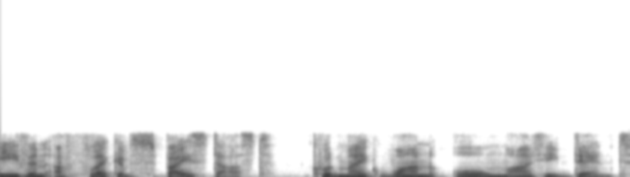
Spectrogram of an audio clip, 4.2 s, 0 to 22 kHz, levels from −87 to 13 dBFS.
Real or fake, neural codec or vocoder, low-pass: real; none; 5.4 kHz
